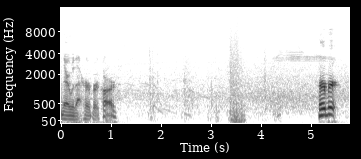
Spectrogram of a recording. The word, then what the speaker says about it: Herbert: Herbert, of course, rhymes with sherbet.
